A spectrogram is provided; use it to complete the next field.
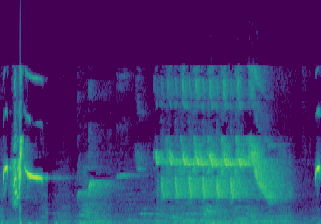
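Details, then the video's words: Bird whistling; a sharp chirp and brief whistle, then a long buzzy high rattling phrase that falls at its end, with faint low rustling. "The bird's voice is beautiful, the bird is whistling"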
